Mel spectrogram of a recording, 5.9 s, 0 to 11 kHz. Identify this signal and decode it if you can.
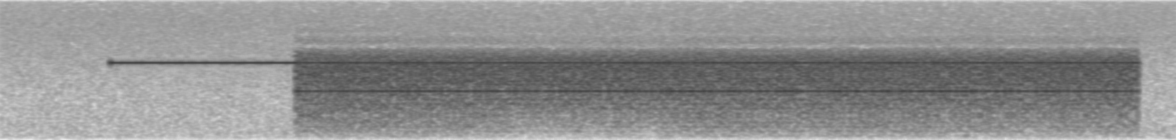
Cassette data (Kansas City type), 1200 baud, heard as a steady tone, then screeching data.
